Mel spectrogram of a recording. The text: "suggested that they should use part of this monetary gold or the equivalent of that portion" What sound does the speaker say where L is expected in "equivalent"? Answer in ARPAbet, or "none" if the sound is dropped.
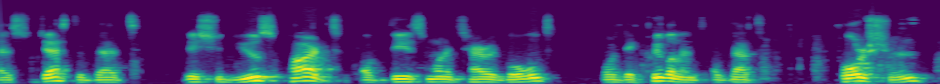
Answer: L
